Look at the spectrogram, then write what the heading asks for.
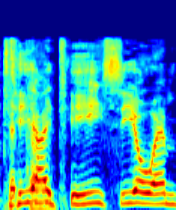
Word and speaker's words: Titcomb: There's no other way to pronounce that. Titcomb.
